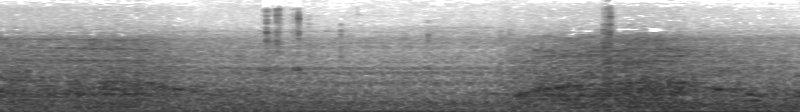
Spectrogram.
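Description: A recovery vehicle's winch hauls a car in on its cable, running steadily with a faint whine that rises and falls twice.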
